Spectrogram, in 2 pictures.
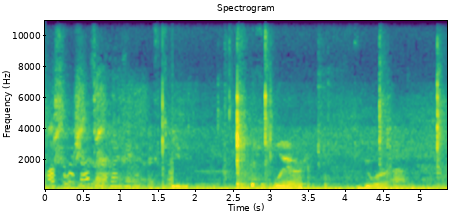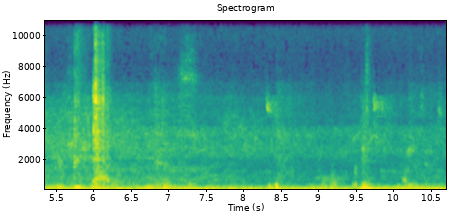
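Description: Faint background chatter of distant voices at an outdoor driving range, with a couple of sharp clicks from distant golf club strikes, about two and a half and six seconds in.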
